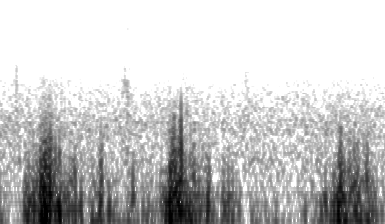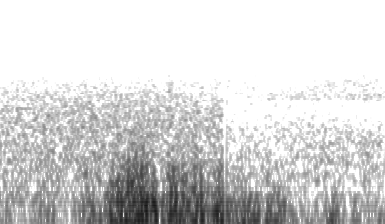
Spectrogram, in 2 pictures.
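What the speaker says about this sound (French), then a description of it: "Quand le vent souffle, ça y revient." Wind gusts buffet the microphone in several low rumbling bursts on the coast at Arzon, Brittany, easing between them over a breezy background.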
